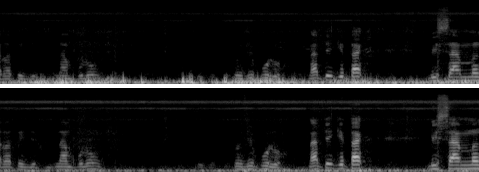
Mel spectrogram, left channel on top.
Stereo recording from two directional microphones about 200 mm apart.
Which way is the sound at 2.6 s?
10° left (ahead or behind).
